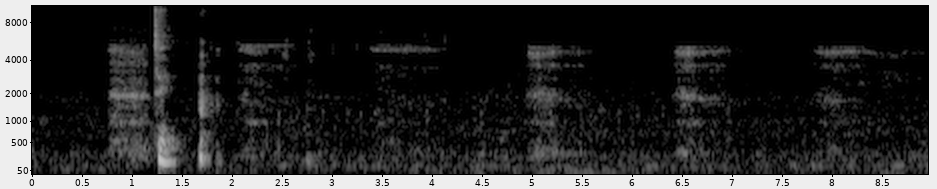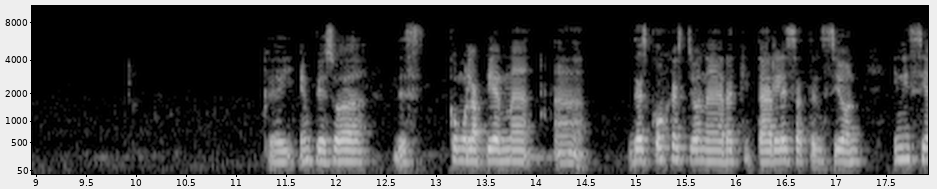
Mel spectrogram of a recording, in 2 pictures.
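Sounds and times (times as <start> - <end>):
speech: 1.2 - 1.5, 11.4 - 17.9
person's rapid shallow breathing driven from the stomach: 2.0 - 9.4.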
